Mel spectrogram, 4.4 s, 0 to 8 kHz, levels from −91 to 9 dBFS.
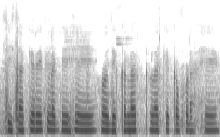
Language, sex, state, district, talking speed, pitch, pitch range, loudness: Chhattisgarhi, male, Chhattisgarh, Raigarh, 165 wpm, 160 Hz, 155-165 Hz, -25 LUFS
